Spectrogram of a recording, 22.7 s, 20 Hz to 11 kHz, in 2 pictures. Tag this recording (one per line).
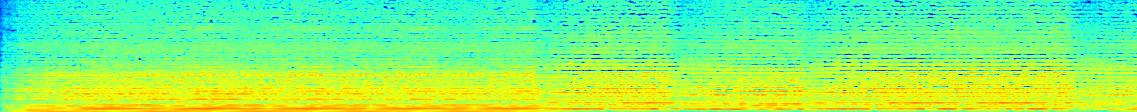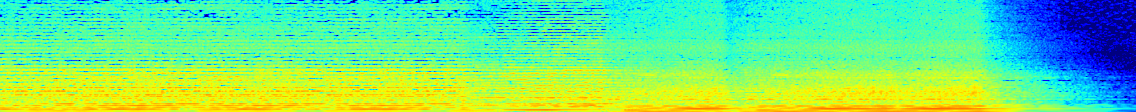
90-bpm
loop
Stringsynth
synth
